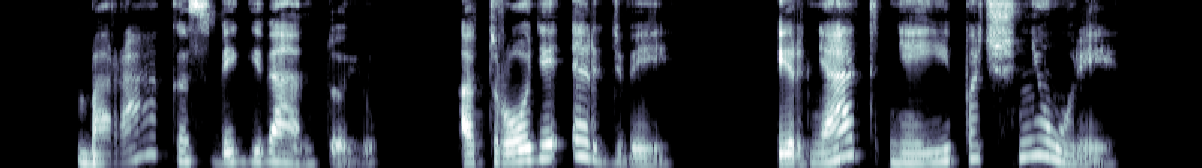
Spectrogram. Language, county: Lithuanian, Kaunas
